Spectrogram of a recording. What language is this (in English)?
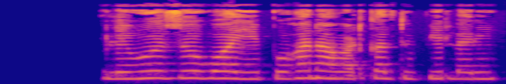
Pashto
